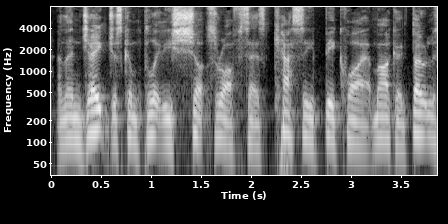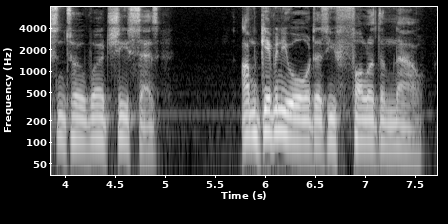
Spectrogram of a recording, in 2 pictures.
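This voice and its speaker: A man's voice: lowish voice, fairly quick, husky. A man talking casually as an interviewer and reviewer in a fan discussion.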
